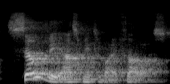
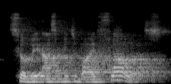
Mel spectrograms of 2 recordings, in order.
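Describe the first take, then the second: First: The main stress falls on Sylvie. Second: The main stress falls on flowers. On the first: It answers who did the asking. "you will have to stress Sylvie" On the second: It answers what was to be bought. "what did Sylvie ask you to buy?"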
